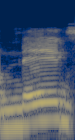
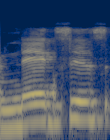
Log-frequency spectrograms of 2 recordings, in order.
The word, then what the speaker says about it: NAICS: So NAICS or NAICS, as some individuals will pronounce it.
